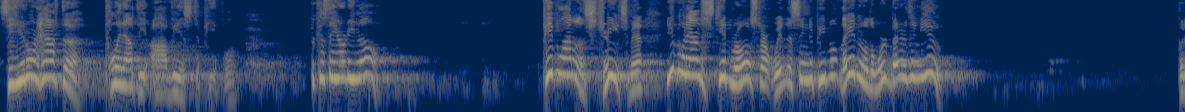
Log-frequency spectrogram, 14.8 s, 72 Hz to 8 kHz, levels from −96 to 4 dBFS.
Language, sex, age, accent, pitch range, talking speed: English, male, 50-69, American, 200-310 Hz, 160 wpm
